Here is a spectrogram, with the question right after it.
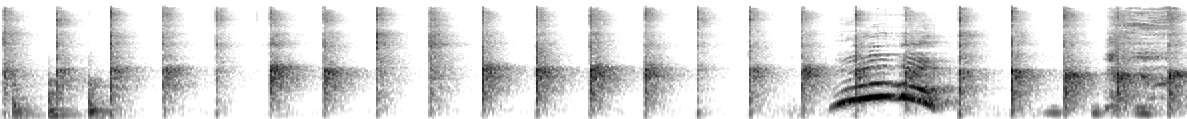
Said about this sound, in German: Du bist ja am Klatschen.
